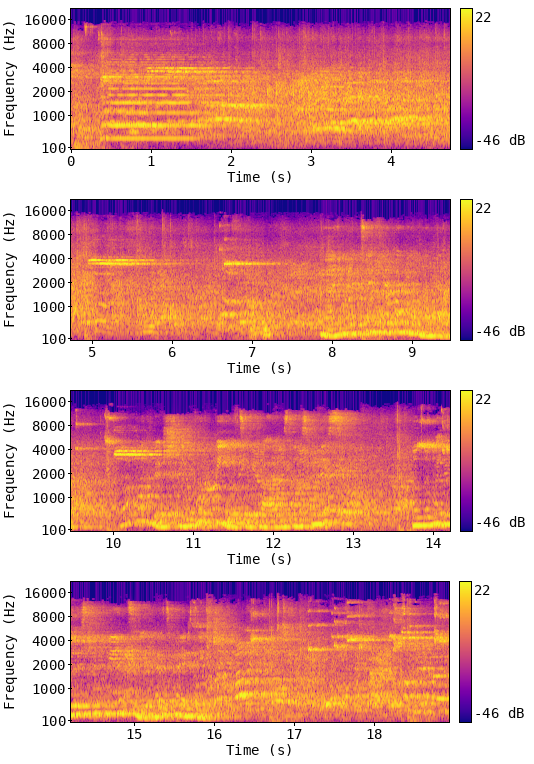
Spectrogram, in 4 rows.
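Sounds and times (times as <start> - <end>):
crowd noise: 0.0 - 18.9.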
